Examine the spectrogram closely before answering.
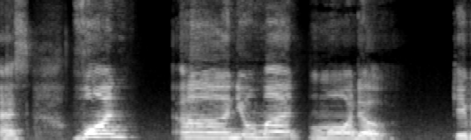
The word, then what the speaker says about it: von Neumann: the first version's name which is called as one newman model okay pronunciation is one no man so you can try to look into how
